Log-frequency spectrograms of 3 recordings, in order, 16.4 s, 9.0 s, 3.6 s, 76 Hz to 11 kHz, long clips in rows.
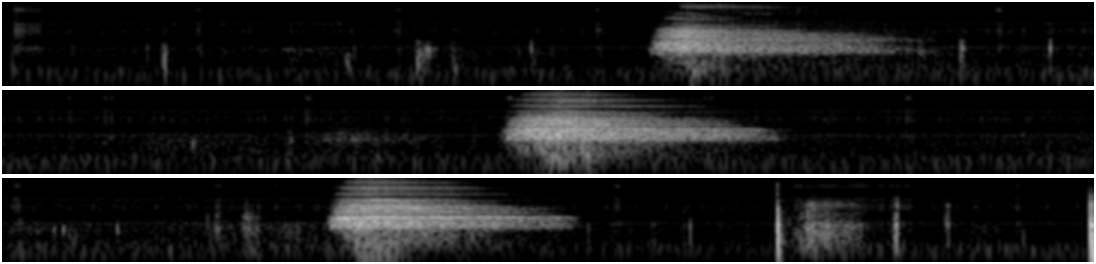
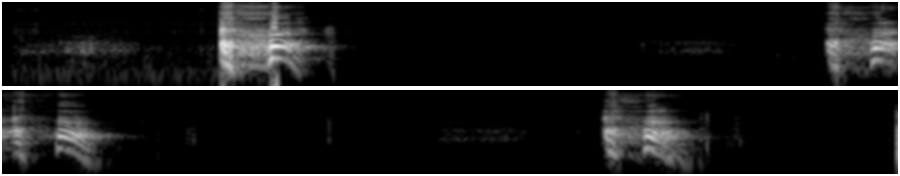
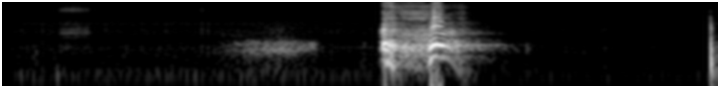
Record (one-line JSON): {"exhalation_length": "16.4 s", "exhalation_amplitude": 23825, "exhalation_signal_mean_std_ratio": 0.31, "three_cough_length": "9.0 s", "three_cough_amplitude": 32768, "three_cough_signal_mean_std_ratio": 0.17, "cough_length": "3.6 s", "cough_amplitude": 32768, "cough_signal_mean_std_ratio": 0.2, "survey_phase": "beta (2021-08-13 to 2022-03-07)", "age": "65+", "gender": "Female", "wearing_mask": "No", "symptom_none": true, "smoker_status": "Ex-smoker", "respiratory_condition_asthma": false, "respiratory_condition_other": false, "recruitment_source": "REACT", "submission_delay": "2 days", "covid_test_result": "Negative", "covid_test_method": "RT-qPCR", "influenza_a_test_result": "Negative", "influenza_b_test_result": "Negative"}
